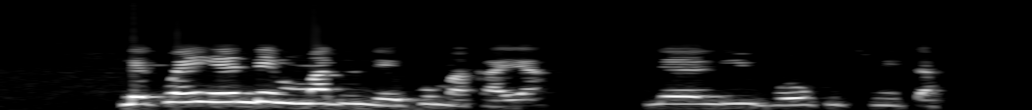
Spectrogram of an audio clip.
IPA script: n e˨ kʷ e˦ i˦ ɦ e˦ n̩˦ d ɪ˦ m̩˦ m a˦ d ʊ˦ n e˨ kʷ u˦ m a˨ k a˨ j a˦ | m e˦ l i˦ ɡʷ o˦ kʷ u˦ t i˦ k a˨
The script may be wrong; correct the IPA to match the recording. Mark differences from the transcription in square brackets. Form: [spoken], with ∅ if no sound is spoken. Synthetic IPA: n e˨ kʷ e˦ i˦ ɦ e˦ n̩˦ d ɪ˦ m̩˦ m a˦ d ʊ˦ n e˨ kʷ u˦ m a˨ k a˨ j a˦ | [n] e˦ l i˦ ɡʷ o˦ kʷ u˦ t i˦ [t] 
